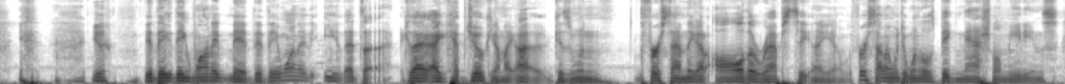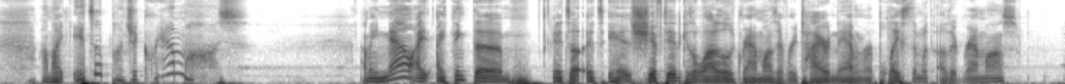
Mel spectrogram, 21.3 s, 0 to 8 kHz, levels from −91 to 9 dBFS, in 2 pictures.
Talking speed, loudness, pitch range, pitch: 215 wpm, -20 LUFS, 90-115 Hz, 100 Hz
